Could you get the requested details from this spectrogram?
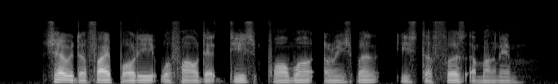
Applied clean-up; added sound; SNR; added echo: none; none; none; none.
